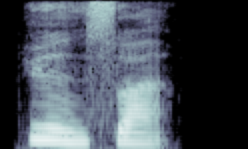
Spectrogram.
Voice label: "运算", Chinese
